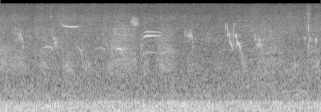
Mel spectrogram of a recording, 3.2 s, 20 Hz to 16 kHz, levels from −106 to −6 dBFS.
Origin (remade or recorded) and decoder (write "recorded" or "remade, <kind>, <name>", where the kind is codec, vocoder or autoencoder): recorded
